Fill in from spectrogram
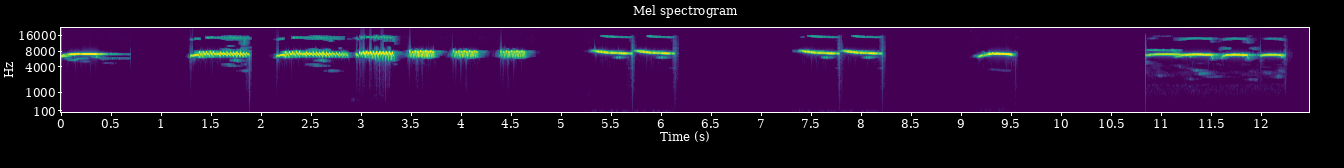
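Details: A Bohemian waxwing gives a series of very high, sibilant, buzzy trills in bunched groups. Some are short and clipped, others longer and slightly falling, with gaps of silence between runs and a final thin, wavering trill.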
